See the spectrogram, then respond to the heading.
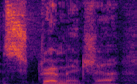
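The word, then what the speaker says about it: Scrimgeour: to say his name and we're going with scrimmager i think that's how we've ended up saying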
